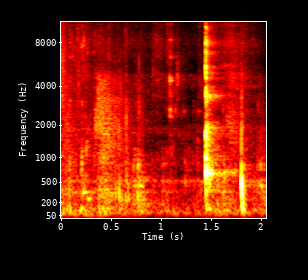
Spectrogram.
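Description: Light handling clatter in a stainless steel sink: two sharp knocks, about a second and a half in and just after, the second with a short metallic ring, over faint rustling.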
